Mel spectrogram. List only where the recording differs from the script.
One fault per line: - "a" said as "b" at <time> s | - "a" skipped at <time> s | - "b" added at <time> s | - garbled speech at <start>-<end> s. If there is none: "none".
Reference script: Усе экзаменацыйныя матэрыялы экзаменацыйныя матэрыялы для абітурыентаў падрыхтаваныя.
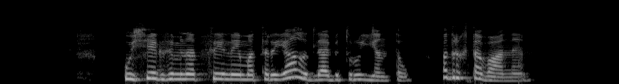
- "экзаменацыйныя матэрыялы" skipped at 3.0 s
